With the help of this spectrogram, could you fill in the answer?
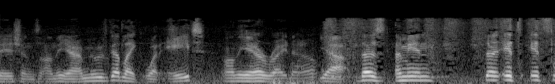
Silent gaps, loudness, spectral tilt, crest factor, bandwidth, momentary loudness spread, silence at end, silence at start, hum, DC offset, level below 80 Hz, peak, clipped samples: none; -21 LUFS; -4.5 dB/octave; 20 dB; 9.4 kHz; 13 LU; 0 s; 0 s; none; under 0.1%; -44 dBFS; -2 dBFS; under 0.1%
